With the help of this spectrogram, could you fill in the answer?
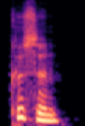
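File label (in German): "smooch", German; gcompris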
